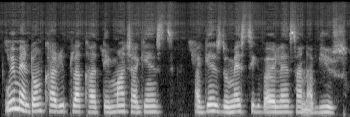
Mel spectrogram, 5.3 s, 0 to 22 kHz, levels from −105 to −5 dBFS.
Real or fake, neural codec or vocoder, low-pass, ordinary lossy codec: fake; vocoder, 44.1 kHz, 128 mel bands, Pupu-Vocoder; 19.8 kHz; none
